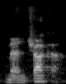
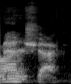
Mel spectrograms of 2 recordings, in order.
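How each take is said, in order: First: The name ends with a 'chaca' sound. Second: The name ends with a 'shack' sound. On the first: It is read the way it is spelled. The speaker calls it wrong. "if I was looking for Manchaca" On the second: It is said the way locals say it. The speaker calls it right. "that's how you say it"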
